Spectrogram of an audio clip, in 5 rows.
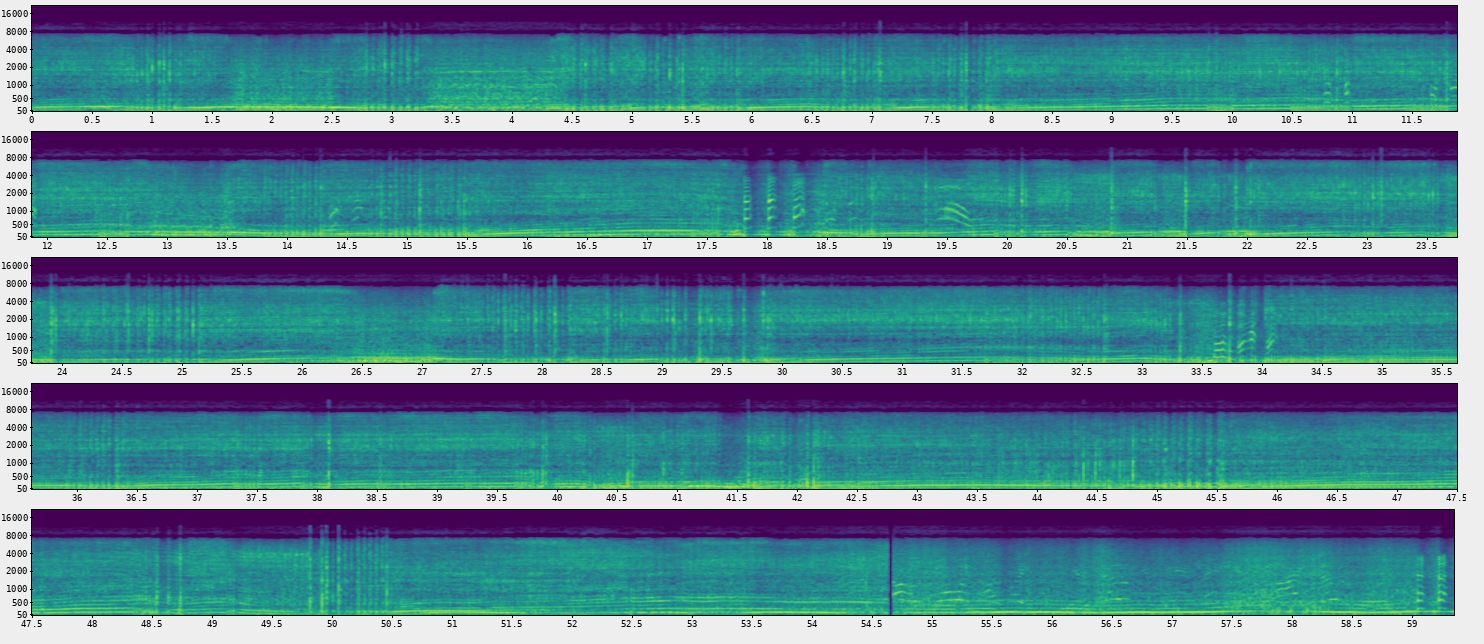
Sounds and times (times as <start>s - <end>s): Outside, rural or natural: 0.0s - 59.3s
Truck: 0.0s - 59.3s.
